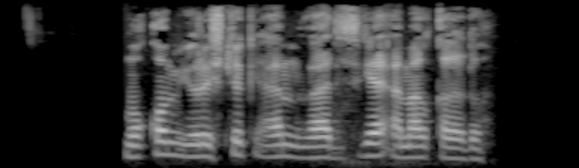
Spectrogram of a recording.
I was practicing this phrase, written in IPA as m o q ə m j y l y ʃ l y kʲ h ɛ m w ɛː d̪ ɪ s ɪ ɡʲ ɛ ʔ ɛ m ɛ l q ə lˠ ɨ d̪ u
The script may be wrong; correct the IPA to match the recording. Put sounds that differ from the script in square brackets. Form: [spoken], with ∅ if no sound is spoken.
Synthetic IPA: m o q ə m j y [ɾ] y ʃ l y kʲ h ɛ m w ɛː d̪ ɪ s ɪ ɡʲ ɛ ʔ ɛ m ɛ l q ə lˠ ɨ d̪ u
